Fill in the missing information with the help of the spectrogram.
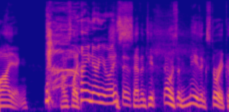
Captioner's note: laughs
